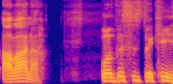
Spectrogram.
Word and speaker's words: Havana: Either way, this is the point is that Yeah, but I'm from Cuba, and there's no and the H is silent for Havana.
